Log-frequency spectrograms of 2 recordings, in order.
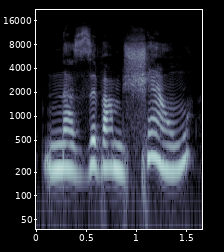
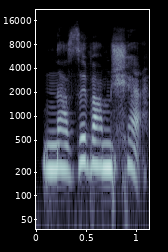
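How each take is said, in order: First: "nazywam się" with się as a full "sheh-oon"; super-correct nasal ending. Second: "nazywam się" with się cut to "sheh"; quick-speech ending. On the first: Teacher showing what is too correct, "nazywam się" with full nasal ę. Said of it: "there would be no time actually to pronounce it super correctly". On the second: Teacher showing quick speech, "nazywam się" ending in plain "sheh". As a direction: drop the nasal tail of się in "nazywam się". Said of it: "um, in quick speech". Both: Shown as a demonstration.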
